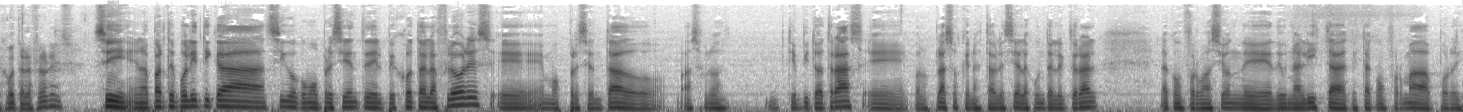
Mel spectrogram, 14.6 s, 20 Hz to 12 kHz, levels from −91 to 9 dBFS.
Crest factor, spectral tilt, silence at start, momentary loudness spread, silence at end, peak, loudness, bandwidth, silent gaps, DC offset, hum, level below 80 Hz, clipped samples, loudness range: 16 dB; -7 dB/octave; 0 s; 11 LU; 0 s; 0 dBFS; -16 LUFS; 10.5 kHz; none; under 0.1%; none; -32 dBFS; under 0.1%; 6 LU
